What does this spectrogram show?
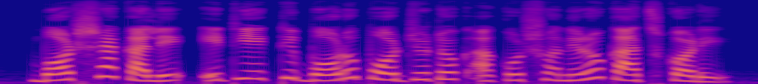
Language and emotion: Bengali, neutral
